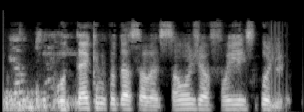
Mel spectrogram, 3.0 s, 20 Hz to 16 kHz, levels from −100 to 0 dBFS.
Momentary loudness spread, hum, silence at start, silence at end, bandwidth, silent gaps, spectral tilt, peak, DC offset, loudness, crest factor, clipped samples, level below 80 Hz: 7 LU; none; 0.05 s; 0.15 s; 7.8 kHz; none; -6 dB/octave; -2 dBFS; under 0.1%; -20 LUFS; 18 dB; under 0.1%; -58 dBFS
